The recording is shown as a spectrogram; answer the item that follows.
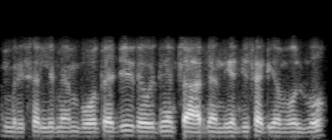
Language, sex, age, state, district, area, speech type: Punjabi, male, 30-45, Punjab, Kapurthala, urban, conversation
